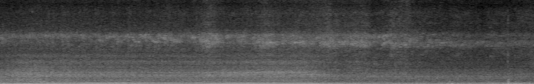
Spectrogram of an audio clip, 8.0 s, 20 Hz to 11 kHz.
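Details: 2016 Chevy Colorado, 7k miles: a high squeak about four times a second at about 5 mph, braking or not, gone at a stop or above 10 mph; traced to the driveline at the transfer case.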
